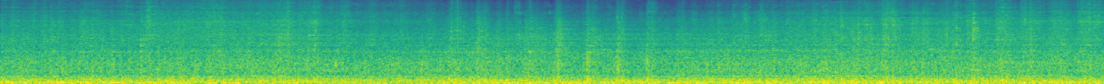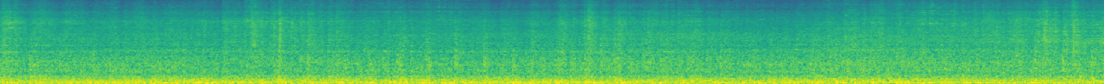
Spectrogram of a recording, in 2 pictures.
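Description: Freight train of open-top gondola wagons rolling past close by: a steady rumble with wheels clattering over the rail joints.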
